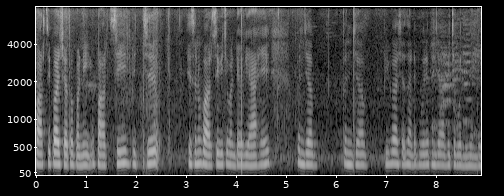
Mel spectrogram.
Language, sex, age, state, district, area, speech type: Punjabi, female, 18-30, Punjab, Shaheed Bhagat Singh Nagar, rural, spontaneous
